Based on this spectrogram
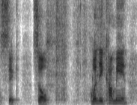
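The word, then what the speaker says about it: Sikh: in they're siks so is it called siik or seik I think it's called siik so when they come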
